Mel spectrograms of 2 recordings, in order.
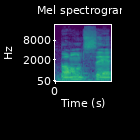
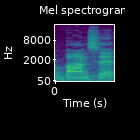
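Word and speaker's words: boneset: guys can see that it's spelled b o n e s e t bone said or bond said i'm country so we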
